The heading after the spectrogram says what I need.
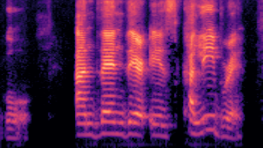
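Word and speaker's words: Calibre: and then there is calibra now or are you or k yeah I think it's caliber it's pronounced this one can give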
